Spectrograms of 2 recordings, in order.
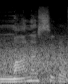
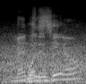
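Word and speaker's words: Mendocino: It is from Monosito Farms and it claims to be Oh, did I say it wrong? Rita Mendesino.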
